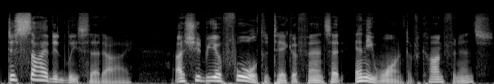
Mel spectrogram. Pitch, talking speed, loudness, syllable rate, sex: 115 Hz, 195 wpm, -20 LUFS, 5.8 syllables/s, male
